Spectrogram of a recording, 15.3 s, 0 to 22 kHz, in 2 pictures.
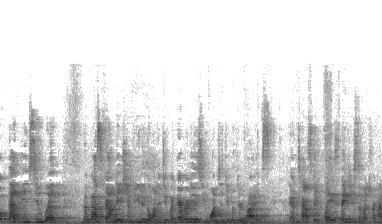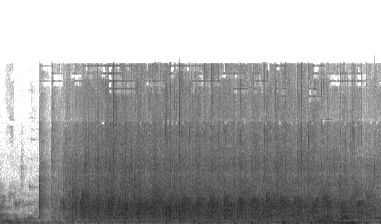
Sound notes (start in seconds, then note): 10.0 applause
